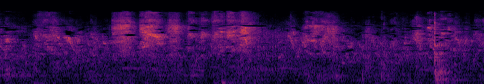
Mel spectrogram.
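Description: Caged birds chirping in repeated short, high-pitched bursts.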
